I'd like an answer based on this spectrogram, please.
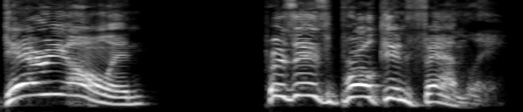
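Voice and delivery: high, booming show announcement; hype man. Shown as a demonstration. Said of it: "I'll be your hype man".

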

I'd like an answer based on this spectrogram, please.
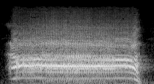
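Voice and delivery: sharp high yelp; startled scream. Real, not acted. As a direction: scream in shock. Sudden scream.

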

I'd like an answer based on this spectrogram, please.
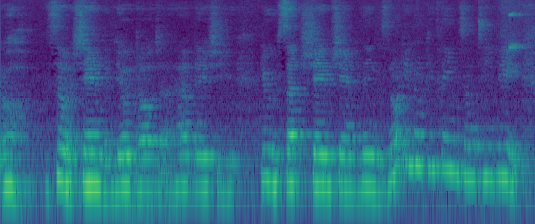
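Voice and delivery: tut-tut like a shocked community elder; mock disapproving elder. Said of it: "confronting my family at the temple going".

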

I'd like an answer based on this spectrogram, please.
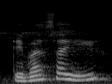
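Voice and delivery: ordinary talk, nothing marked

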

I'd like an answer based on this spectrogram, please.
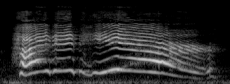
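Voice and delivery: high, slow call of a small pig; urgent little pig. A narrator's reading. Pig urging brothers into the house, high. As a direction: draw each word out high to hurry them in. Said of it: "cried the third little pig".

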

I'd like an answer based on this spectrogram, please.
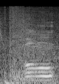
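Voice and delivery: loud high mock gunshot "boom!"; sniper boom. Narrating his sniper movie, a loud mock boom. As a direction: blast it out like the shot lands. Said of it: "then he goes".

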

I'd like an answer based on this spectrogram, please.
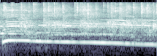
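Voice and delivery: high, loud whoop; excited whoop; crowd hype yell. Real, not acted. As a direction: whoop to pump up the room. Hyping the crowd.

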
